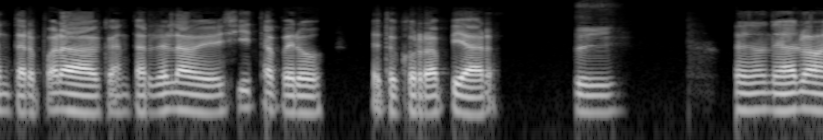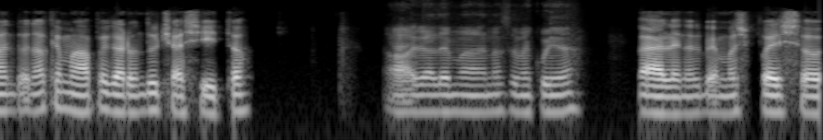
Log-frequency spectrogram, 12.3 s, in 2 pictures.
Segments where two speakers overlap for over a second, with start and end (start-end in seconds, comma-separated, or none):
none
